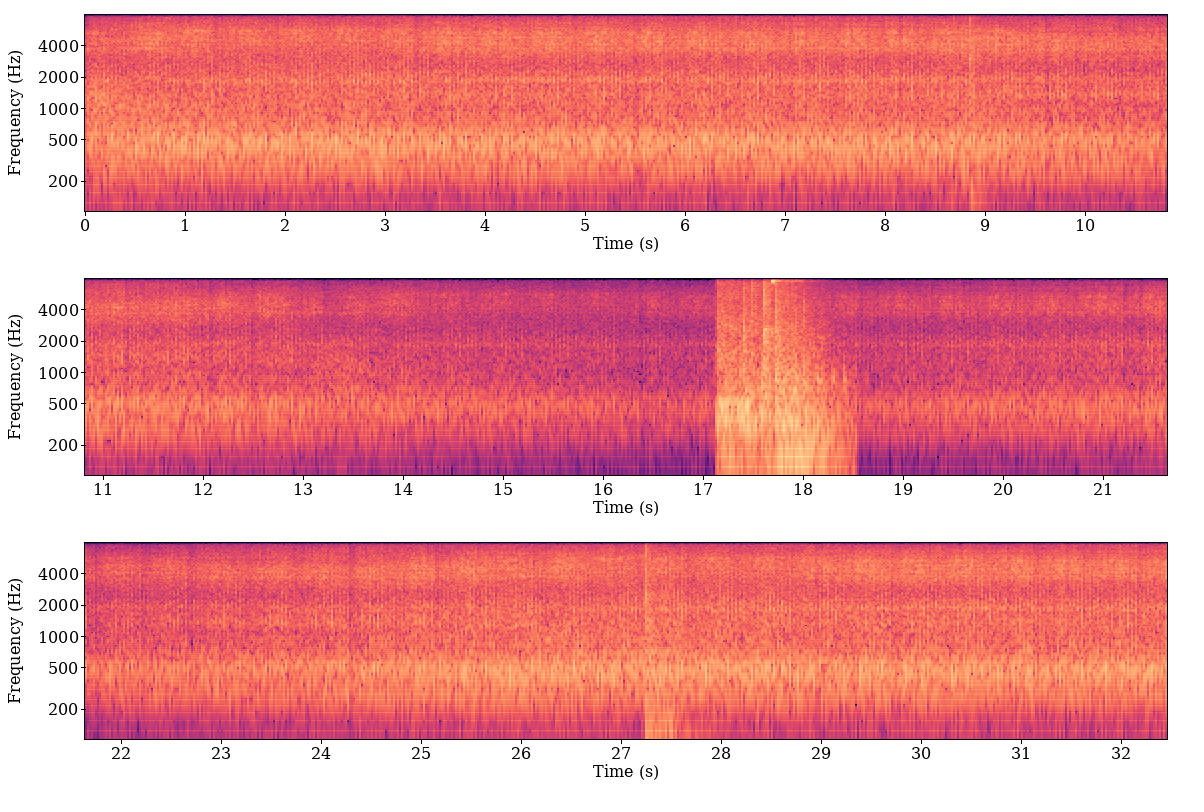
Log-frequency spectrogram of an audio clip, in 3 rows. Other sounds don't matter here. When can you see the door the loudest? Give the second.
18 s.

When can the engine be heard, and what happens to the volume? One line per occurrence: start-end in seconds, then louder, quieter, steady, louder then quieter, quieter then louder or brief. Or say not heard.
0.0-32.4 quieter then louder.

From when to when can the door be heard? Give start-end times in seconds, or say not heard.
8.7-9.1, 17.1-18.6, 27.2-27.9.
